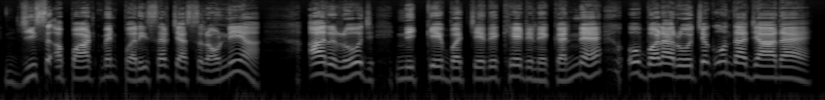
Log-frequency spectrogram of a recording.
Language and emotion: Dogri, happy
